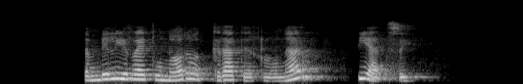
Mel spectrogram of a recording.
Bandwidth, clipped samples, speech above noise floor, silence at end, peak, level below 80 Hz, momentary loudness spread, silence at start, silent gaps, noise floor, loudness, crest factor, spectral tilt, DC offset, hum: 7.4 kHz; under 0.1%; 35 dB; 0.95 s; -4 dBFS; -62 dBFS; 13 LU; 0.85 s; none; -52 dBFS; -18 LUFS; 16 dB; -7 dB/octave; under 0.1%; none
